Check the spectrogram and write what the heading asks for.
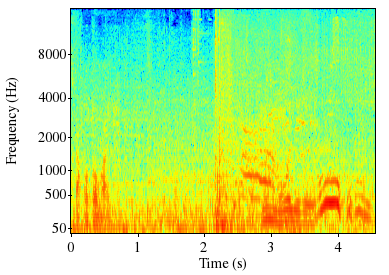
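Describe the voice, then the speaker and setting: A man's voice: high voice, huge pitch swings, slow, over loud music. A man with a European Portuguese accent giving casual gameplay commentary, chatting to the game and swearing when things get tense. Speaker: gaming streamer.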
